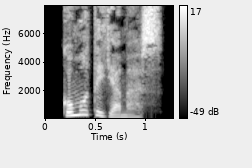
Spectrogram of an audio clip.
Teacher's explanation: Cómo has an accent on the first O, so the first syllable needs to be emphasized.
